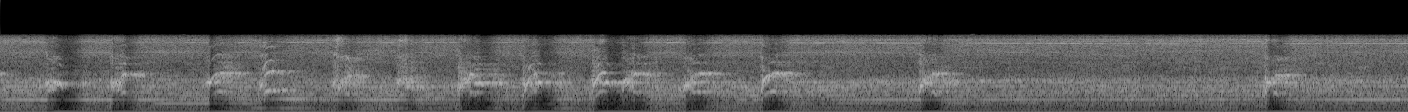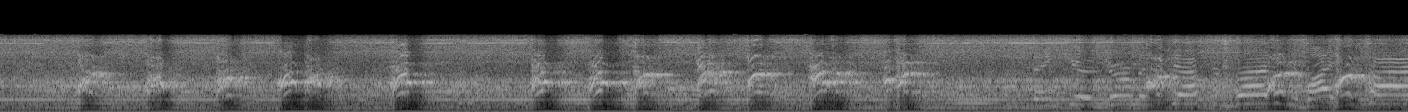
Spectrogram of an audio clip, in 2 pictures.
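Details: Several poodles react to a vacuum cleaner with frantic, continuous yapping: short high barks and whiny yips pile up about twice a second, the appliance's constant mechanical hum running underneath throughout.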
